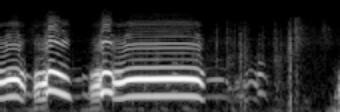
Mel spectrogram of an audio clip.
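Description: A goose honks loudly and close during a goose hunt, a few drawn-out nasal calls in quick succession, followed by quieter sounds at the end.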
